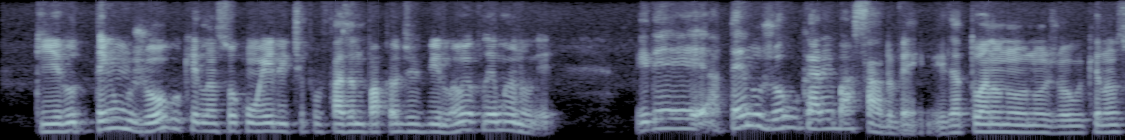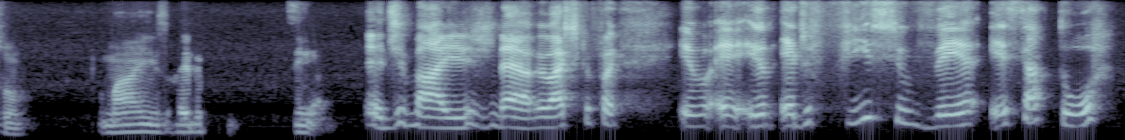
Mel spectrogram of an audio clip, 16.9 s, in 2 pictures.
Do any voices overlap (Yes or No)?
No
